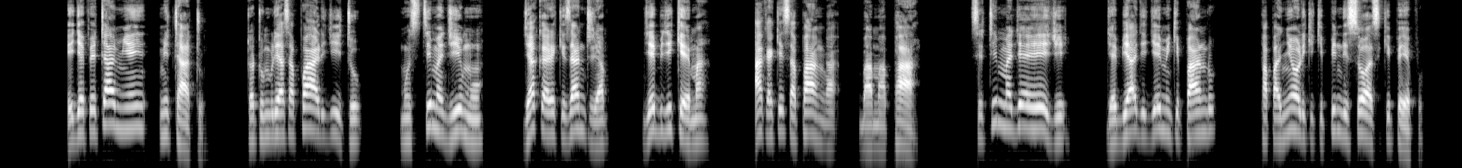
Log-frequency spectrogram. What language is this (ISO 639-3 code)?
mgv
